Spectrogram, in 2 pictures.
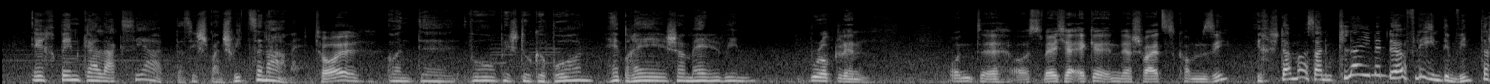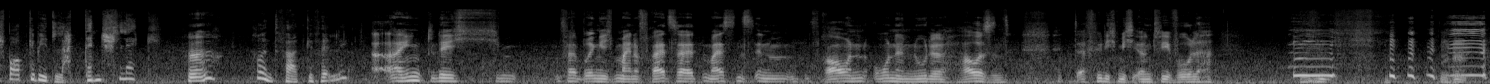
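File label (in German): Wutprobe schwiizerduetsch, Dialekt, Männer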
